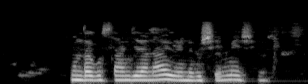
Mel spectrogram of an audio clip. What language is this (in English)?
Kinyarwanda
